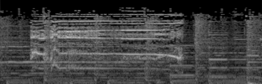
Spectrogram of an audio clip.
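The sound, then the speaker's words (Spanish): A rooster crows once as an alarm clock, a loud, strained cock-a-doodle-doo that rises, holds for about two seconds and drops off, over a low, steady background with a few thumps. “despertador, que comença la funció.”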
